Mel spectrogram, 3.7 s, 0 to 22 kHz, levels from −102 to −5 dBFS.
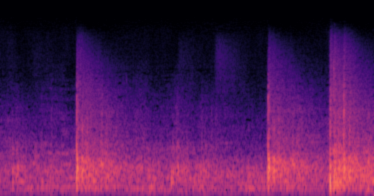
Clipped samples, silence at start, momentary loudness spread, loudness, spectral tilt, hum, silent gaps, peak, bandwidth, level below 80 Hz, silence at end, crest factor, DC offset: under 0.1%; 0 s; 13 LU; -40 LUFS; -6.5 dB/octave; none; none; -16 dBFS; 15 kHz; -58 dBFS; 0 s; 24 dB; under 0.1%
